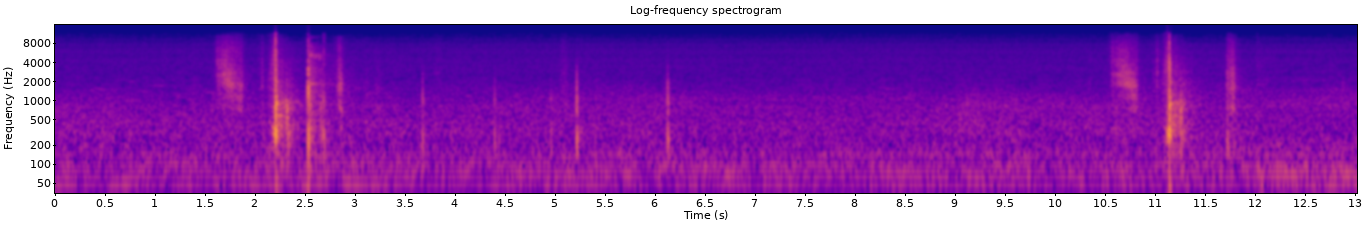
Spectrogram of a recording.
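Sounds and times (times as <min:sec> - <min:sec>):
tennis ball hits: 0:01.6 - 0:03.0, 0:03.6 - 0:05.4, 0:10.6 - 0:12.1.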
